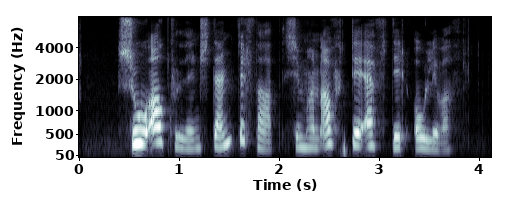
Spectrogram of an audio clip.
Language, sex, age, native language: Icelandic, female, 13, Icelandic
